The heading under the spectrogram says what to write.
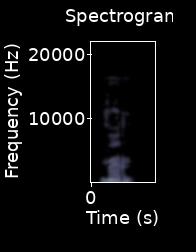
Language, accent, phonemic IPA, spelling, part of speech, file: French, France, /ʁɔ̃.do/, rondeau, noun, LL-Q150 (fra)-rondeau.wav
- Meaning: 1. rondeau 2. rondo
